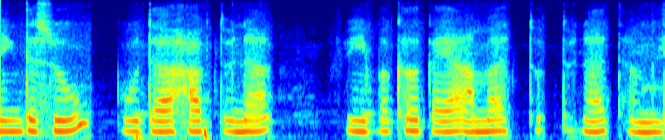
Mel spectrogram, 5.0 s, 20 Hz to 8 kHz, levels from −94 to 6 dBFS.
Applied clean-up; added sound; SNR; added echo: none; none; none; none.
